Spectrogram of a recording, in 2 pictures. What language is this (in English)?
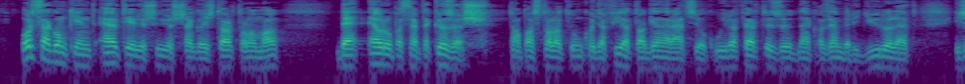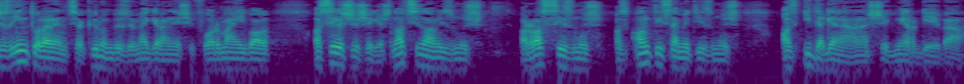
Hungarian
